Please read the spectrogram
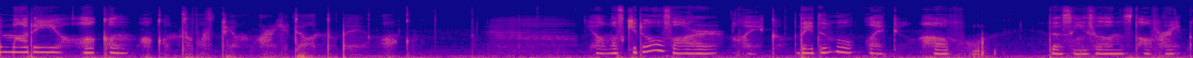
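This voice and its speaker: Whispering softly and breathily into a close binaural ASMR mic, this female live streamer makes casual conversation with her audience. Her voice is high, the whisper mostly unvoiced, and faint background noise plus soft clicks can be heard.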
